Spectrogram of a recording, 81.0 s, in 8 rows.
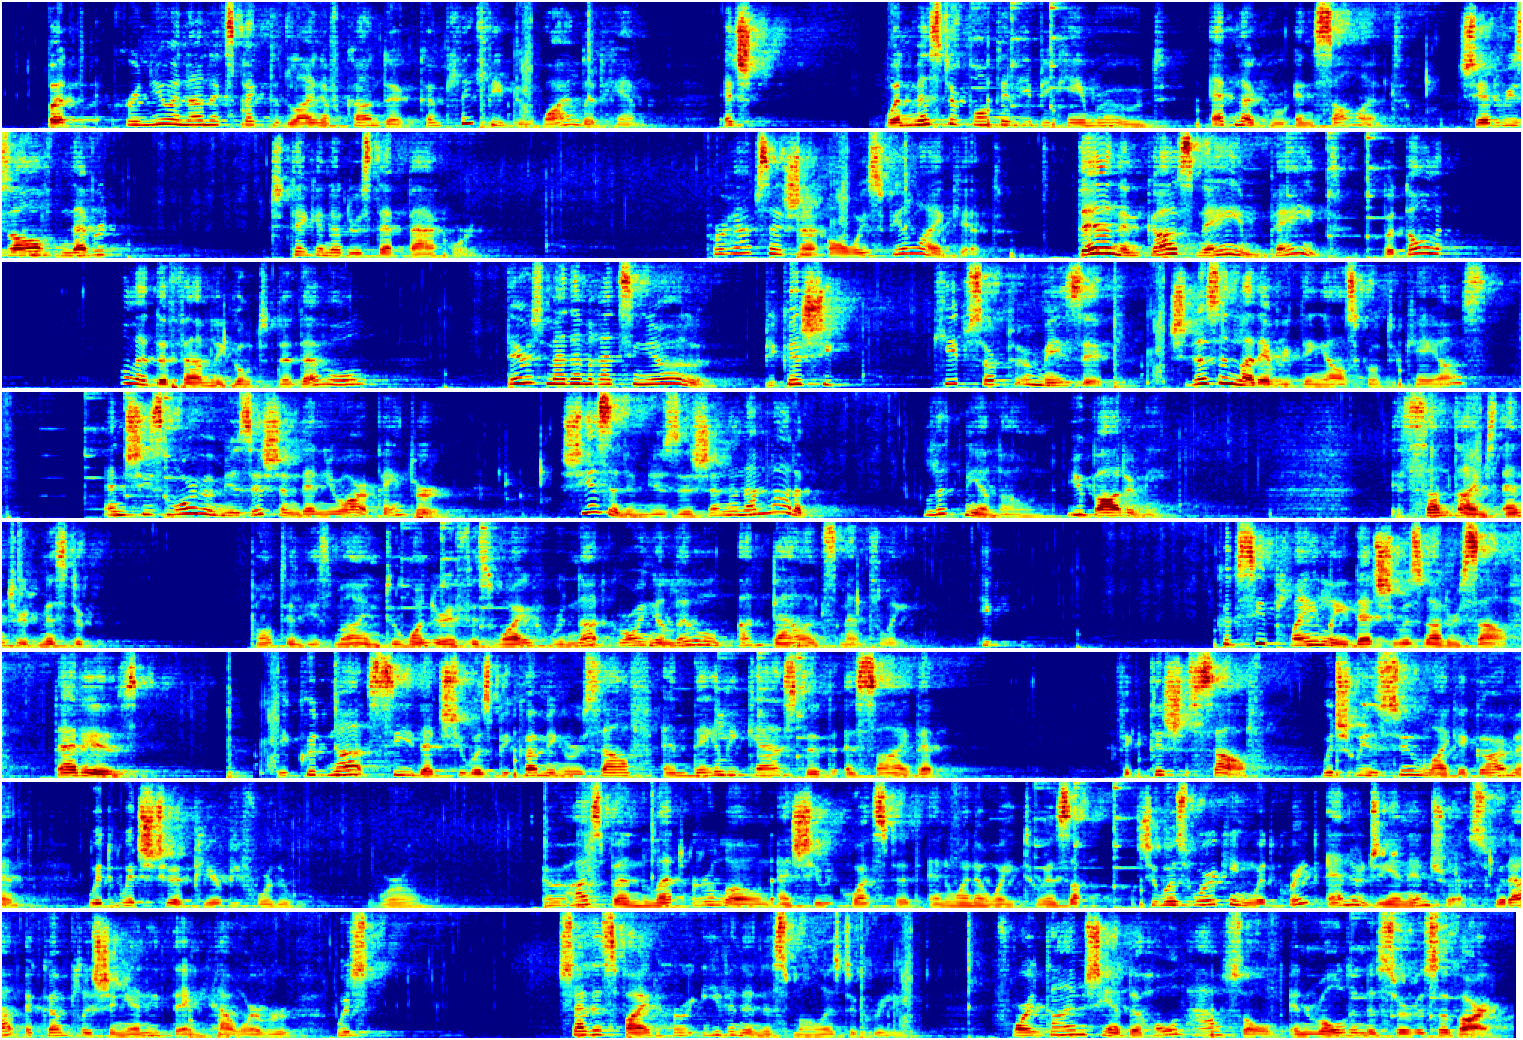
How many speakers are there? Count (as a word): one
